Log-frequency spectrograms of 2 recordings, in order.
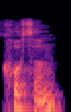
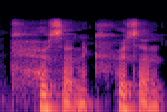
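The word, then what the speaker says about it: küssen: We've got the verb to kiss and in this instance it's cen without the umlout it be. So a very subtle difference without an outl which isn't a word is cen but we need cen.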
